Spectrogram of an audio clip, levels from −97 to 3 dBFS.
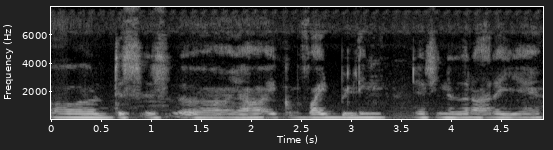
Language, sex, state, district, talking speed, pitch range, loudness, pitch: Hindi, male, Jharkhand, Sahebganj, 160 wpm, 130-135 Hz, -32 LUFS, 135 Hz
